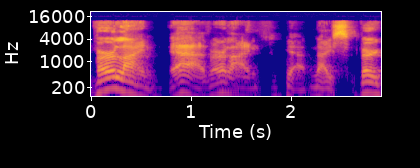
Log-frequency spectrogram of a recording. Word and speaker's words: Werlein: sounds European German it's pronounced in German it's pronounced verine Verline yeah Verline yeah nice very cool all right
